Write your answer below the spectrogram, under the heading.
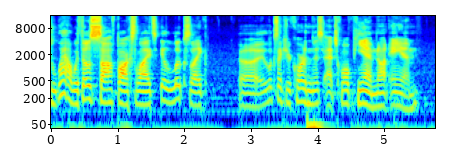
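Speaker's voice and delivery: ordinary talk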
